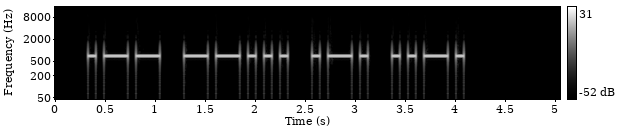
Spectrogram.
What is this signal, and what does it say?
Morse code, heard as a keyed tone, about 15 wpm, 700 Hz. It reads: W7RF
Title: Easy Call Signs Repeated 3x - 15wpm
